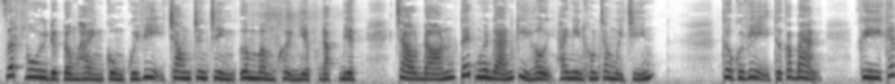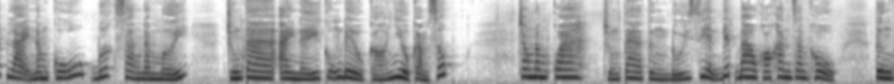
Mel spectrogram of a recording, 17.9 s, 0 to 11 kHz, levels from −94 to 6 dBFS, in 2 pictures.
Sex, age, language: female, 20-39, Vietnamese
